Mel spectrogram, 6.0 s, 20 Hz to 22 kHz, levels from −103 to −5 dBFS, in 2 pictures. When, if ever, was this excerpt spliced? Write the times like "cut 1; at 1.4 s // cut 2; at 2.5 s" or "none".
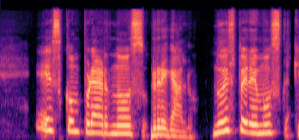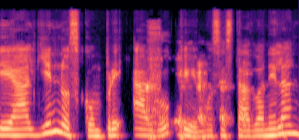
cut 1; at 1.5 s // cut 2; at 2.0 s // cut 3; at 2.9 s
